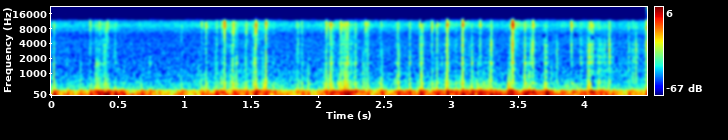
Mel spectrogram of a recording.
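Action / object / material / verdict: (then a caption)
scrape / metal mesh microphone grille / metal mesh / none. Long nails scratch a hollow metal mesh microphone grille from both sides. The scratching comes through as a dense, low, rumbling texture, with bright crackling ticks scattered over it.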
